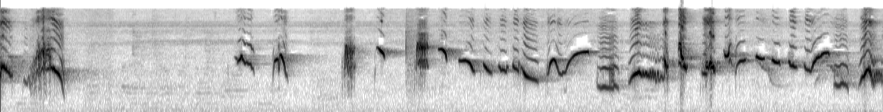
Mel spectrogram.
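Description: A female white-rumped shama gives a harsh squawk, then a rapid run of varied whistled and slurred rising-falling notes, several per second; no other sounds.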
